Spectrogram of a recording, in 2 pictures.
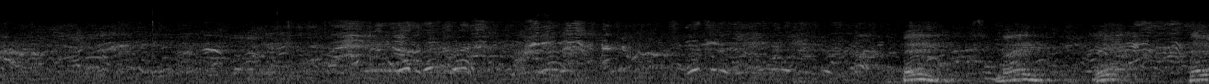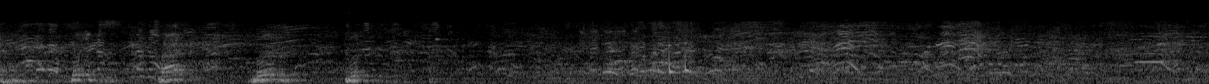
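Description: A crowd of teenage boys shouts and calls out outdoors.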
